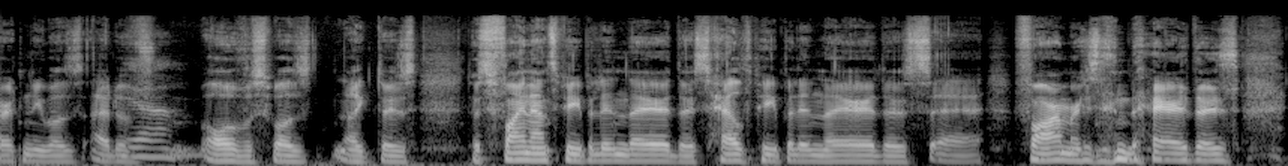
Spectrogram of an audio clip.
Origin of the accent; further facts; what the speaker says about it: Dublin, Leinster, Ireland; Yeah, born and reared South County Dublin.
